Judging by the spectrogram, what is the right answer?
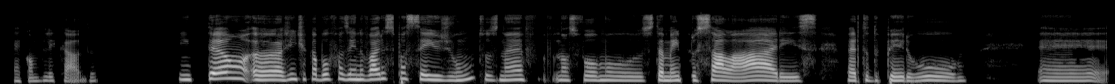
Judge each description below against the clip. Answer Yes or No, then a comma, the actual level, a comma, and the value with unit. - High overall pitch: Yes, high, 195 Hz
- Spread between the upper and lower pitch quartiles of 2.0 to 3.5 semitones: No, average, 3.9 semitones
